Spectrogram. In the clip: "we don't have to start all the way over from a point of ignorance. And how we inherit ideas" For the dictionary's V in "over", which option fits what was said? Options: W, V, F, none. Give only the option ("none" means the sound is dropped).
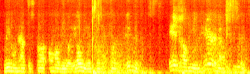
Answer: none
